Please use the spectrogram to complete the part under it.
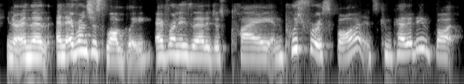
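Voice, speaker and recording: Very fast and lively in intonation, her medium-pitched voice is a little mellow. She's a twenty-something soccer player from Brisbane with a Queensland Australian accent, chatting informally in an interview.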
